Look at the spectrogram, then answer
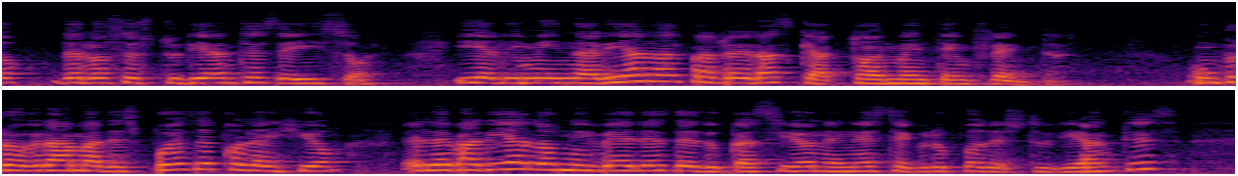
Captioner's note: speaking spanish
